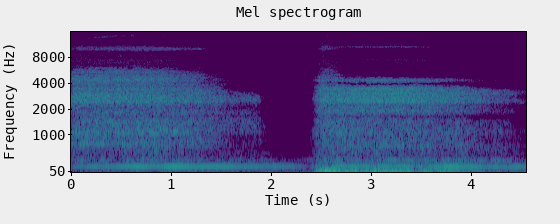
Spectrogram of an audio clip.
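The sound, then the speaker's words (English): A single slow, deep breath, long and airy, with a brief hush partway through, heard softly on its own over a faint steady hiss. “there's always time to breathe. So let's take a breath.”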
